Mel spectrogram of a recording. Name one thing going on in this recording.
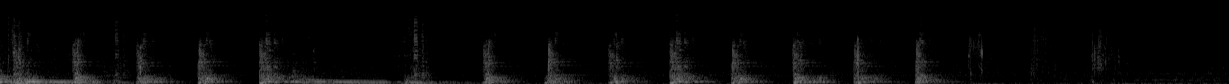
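Footsteps thud steadily on hard ground.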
